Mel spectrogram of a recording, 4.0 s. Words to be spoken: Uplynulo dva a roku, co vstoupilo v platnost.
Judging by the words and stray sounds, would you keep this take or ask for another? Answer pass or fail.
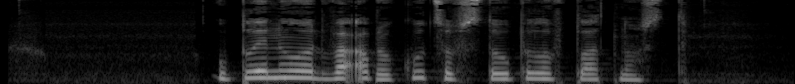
pass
